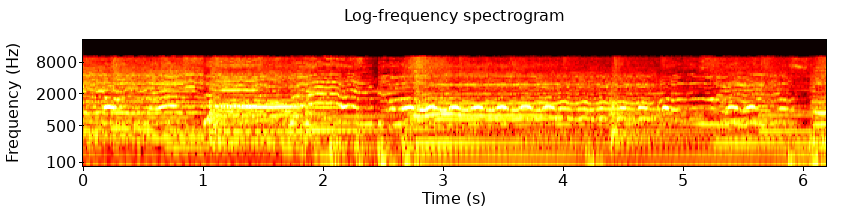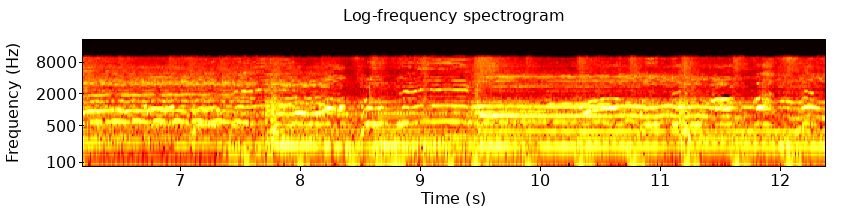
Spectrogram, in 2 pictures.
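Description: Live gospel singing: a woman's lead voice with wide vibrato, joined by other voices on microphones, over instrumental backing that holds low notes. Steady low beats come in about halfway through.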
